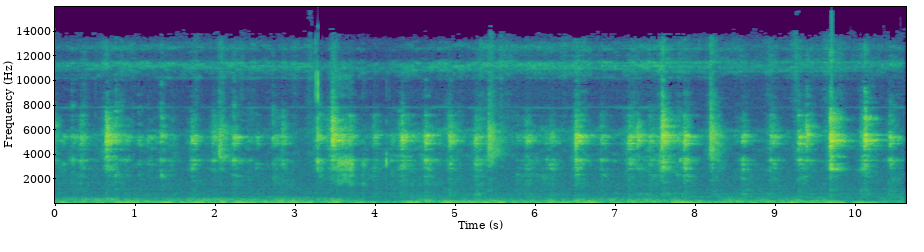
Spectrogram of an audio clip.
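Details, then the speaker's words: Nebraska boiler during startup: a check valve's flat plate rattles and bangs, lifting off and falling back on its seat, over a steady plant hum because there is no steam flow. "you can hear a rattling or banging and that's the flat plate coming off the seat and falling back on the seat coming off the seat falling back on the seat because there is no steam flow"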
